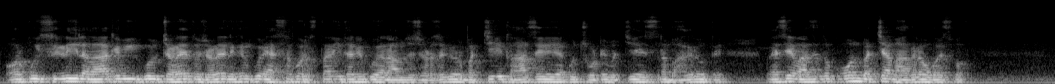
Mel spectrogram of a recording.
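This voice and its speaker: A man casually narrating a ghost story in a conversational way, often mixing English phrases into his speech. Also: medium pitch. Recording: echoey, tinny phone-like sound with faint hiss.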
